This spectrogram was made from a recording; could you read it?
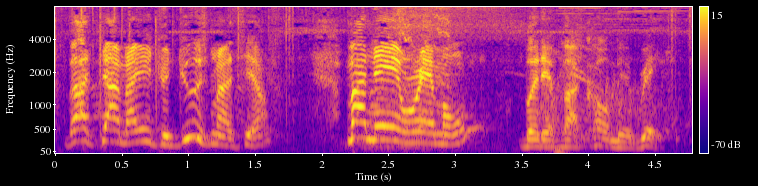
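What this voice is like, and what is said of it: Cajun accent. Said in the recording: “your accent, it's funny, no? ... I'm a Cajun, bro. Born and bred in the bayou.”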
